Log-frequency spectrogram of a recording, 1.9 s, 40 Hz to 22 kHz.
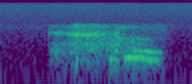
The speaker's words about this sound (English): So can we just take 3-4 big breaths with the diaphragm, not with the shoulder, and breathing in deeply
